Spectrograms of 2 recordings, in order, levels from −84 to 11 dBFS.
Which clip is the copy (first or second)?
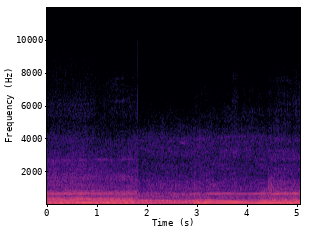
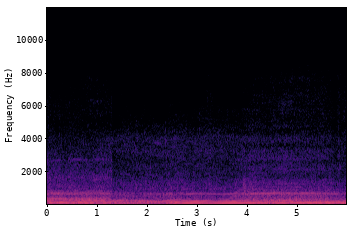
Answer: second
